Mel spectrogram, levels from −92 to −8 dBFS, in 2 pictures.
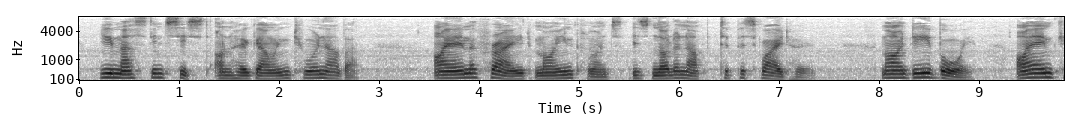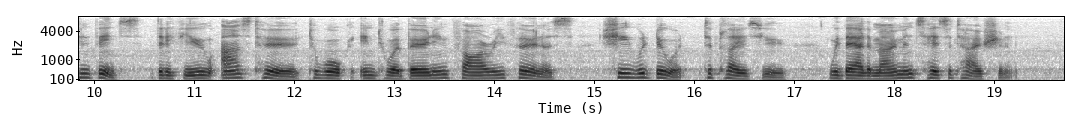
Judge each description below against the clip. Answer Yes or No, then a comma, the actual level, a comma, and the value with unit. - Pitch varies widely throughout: No, average, 3.5 semitones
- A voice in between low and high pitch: Yes, medium, 155 Hz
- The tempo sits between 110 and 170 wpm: Yes, average, 145 wpm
